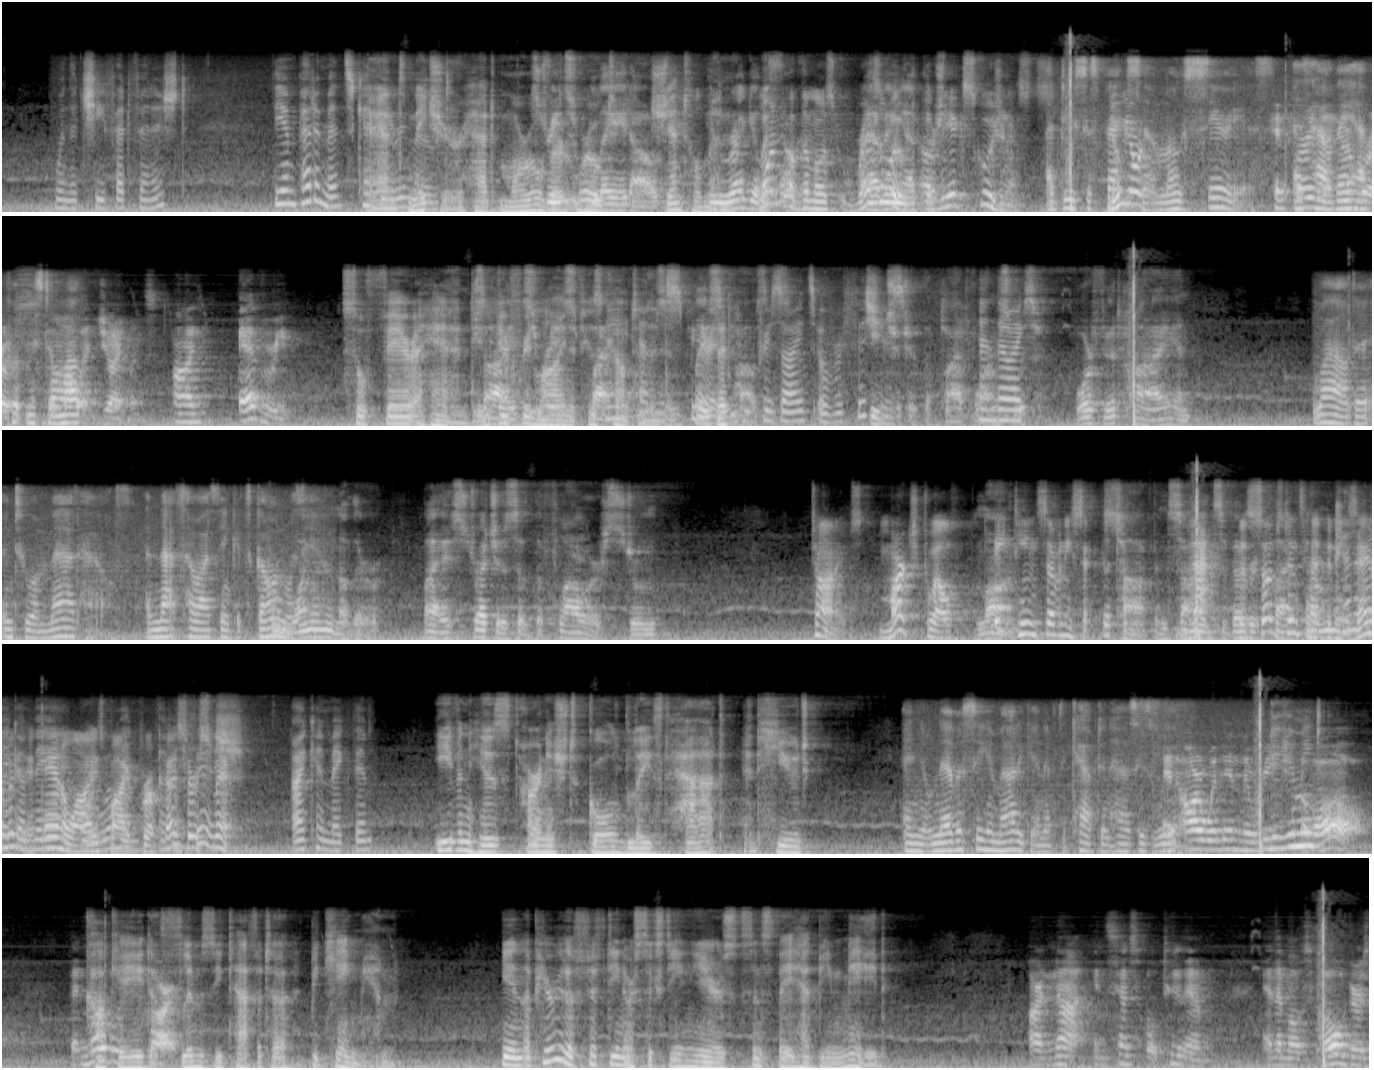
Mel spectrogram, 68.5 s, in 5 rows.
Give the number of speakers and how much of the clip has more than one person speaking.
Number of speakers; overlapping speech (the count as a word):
six, about 35%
